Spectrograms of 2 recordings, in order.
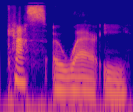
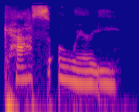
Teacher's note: Aussies say it like this: cass-o-ware-e. Keep the stress right at the beginning on cass and let the rest glide out smoothly.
